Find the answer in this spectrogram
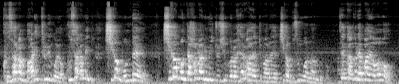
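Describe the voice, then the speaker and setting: A man delivers a sermon in a raspy, worn voice that sits extremely high. He presses his points with rhetorical questions and chuckles along the way. He is picked up from a distance in an echoey room with faint ambience behind him. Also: animated, brisk, hardly any pauses, a little hiss or hum. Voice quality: hoarse, broken voice from years of shouted prayer. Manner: emphatic, rhetorical questions, laughs while preaching. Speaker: pastor.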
